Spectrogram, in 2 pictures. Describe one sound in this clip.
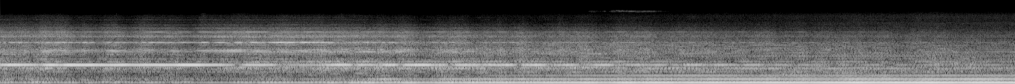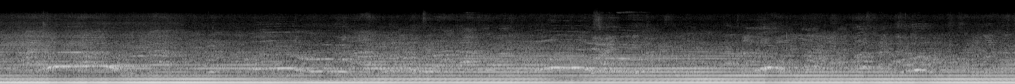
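Electric guitars play loud sustained chords through amplifiers.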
